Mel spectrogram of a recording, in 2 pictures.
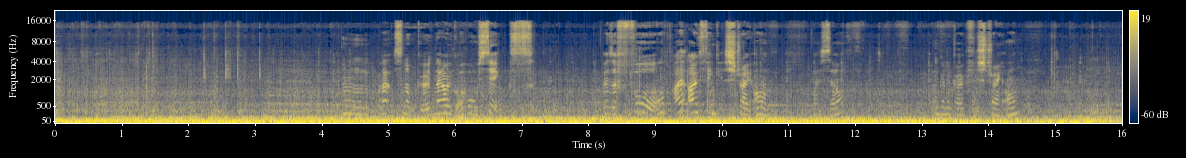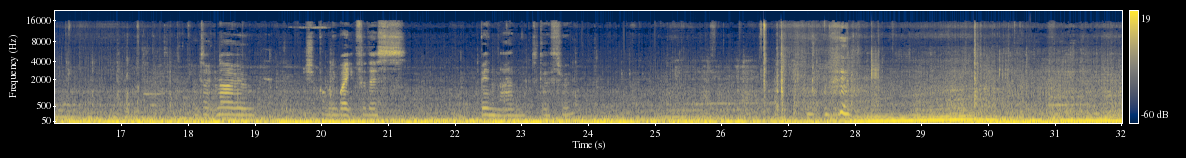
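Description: Austin Allegro 1500 Estate's 1.5-litre four-cylinder engine heard from inside the cabin, a low steady drone while the car rolls slowly, then rising in pitch near the end as it pulls away.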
